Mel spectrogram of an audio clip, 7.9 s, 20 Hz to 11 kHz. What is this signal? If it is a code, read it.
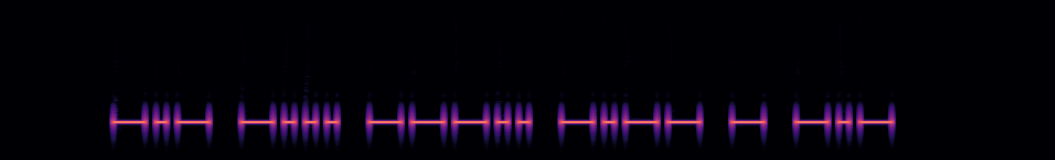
Morse code, heard as a keyed tone, about 15 wpm, 700 Hz. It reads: KB8YTK
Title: USA Call Signs - 6 Characters - Repeated 2x - 15wpm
